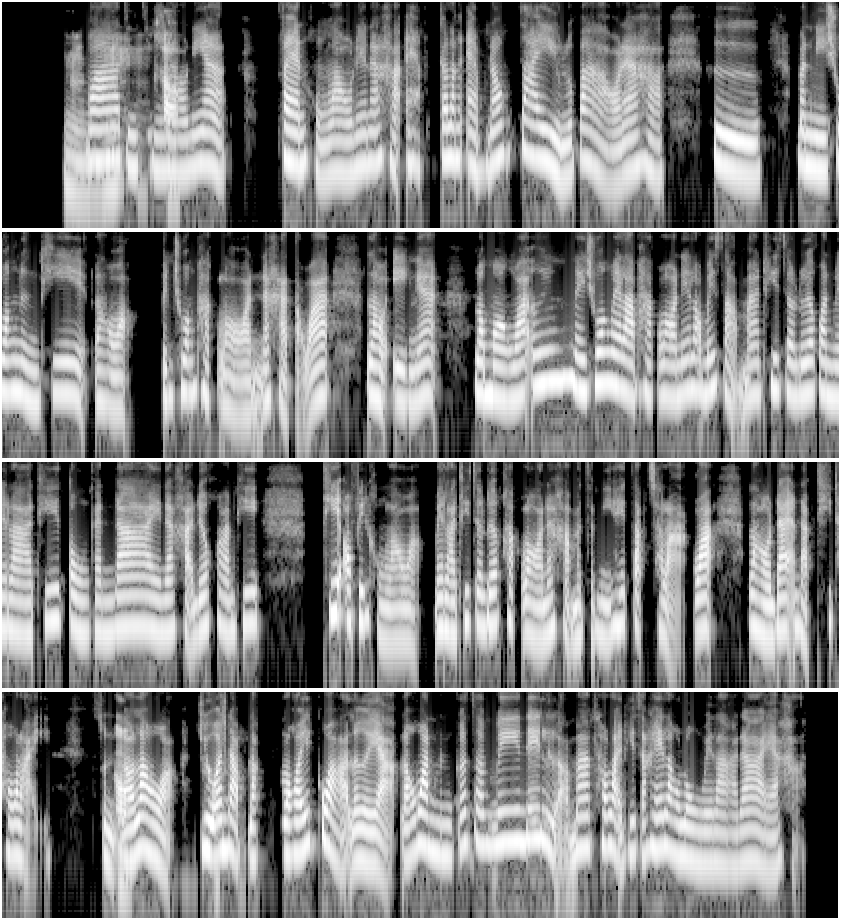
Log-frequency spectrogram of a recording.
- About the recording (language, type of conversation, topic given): Thai, advice, ทำไมคุณถึงสงสัยว่าแฟนกำลังมีความสัมพันธ์ลับหรือกำลังนอกใจคุณ?
- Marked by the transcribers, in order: other background noise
